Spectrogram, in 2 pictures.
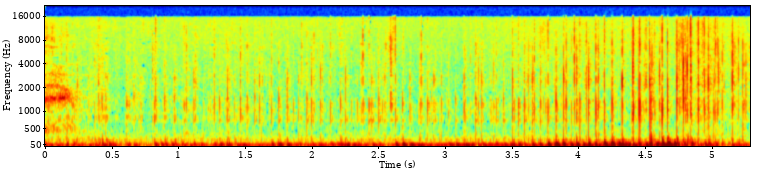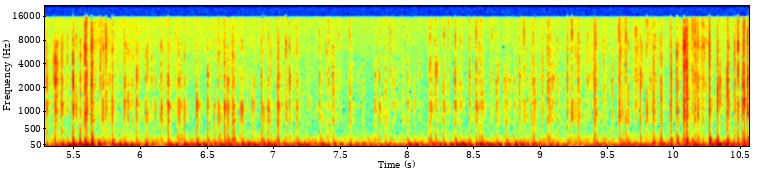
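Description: A small folded black wallet, likely leather, is held in both hands close to the mic and tapped and scratched with the fingertips and short nails. Quick, uneven, soft, muffled taps and scratchy rustling continue throughout, mostly deep and low, growing a little louder around the middle before settling back.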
